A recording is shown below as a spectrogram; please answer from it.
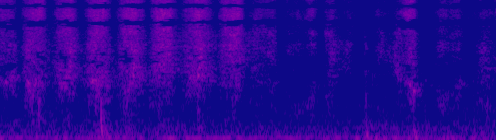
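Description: Hands rubbing together, working in Purell hand sanitizer: faint, quick swishing strokes, several a second, easing slightly in the second half.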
